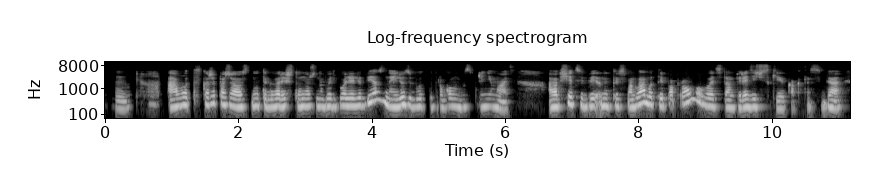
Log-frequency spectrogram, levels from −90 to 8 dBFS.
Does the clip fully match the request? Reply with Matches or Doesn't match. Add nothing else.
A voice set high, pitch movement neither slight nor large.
Doesn't match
